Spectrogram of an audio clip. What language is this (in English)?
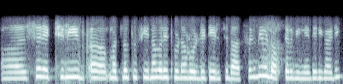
Punjabi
